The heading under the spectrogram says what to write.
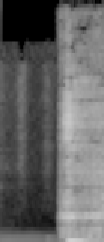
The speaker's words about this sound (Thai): ทำไมหายใจมันดังฟีฟีสงสัยเชื้อคงจะเข้าปอดละ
